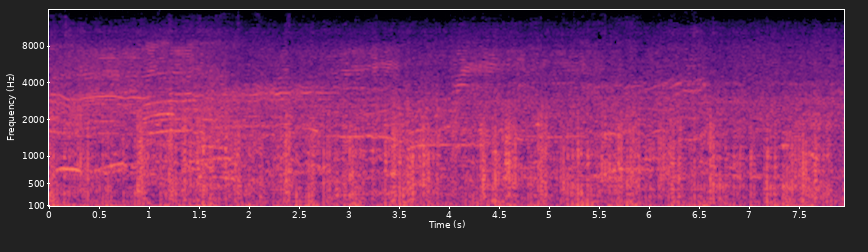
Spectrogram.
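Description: Fireworks boom with deep thuds.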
